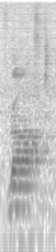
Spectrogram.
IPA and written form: rɑːft (raft)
